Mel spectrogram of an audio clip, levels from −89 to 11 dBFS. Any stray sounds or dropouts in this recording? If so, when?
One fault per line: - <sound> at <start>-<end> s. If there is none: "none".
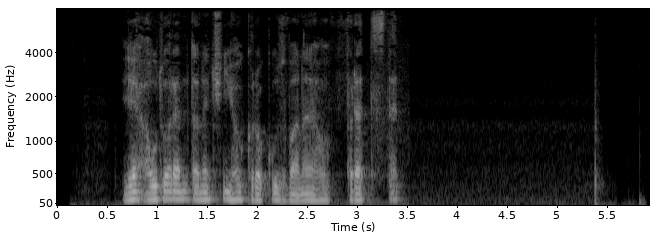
none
